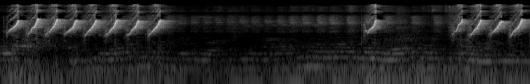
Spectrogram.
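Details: Oriental magpie-robin singing a fast run of seven bright upward-sweeping notes, then a pause, a single sweep, and another short burst of rising notes; faint low murmur beneath. Used as a model song for training caged birds.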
